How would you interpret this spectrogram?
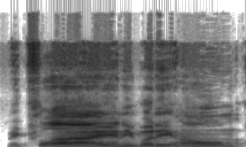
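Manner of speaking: high, loud sarcastic call; mocking taunt. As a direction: knock on an empty head, jeering. Mocking the TV hosts.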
